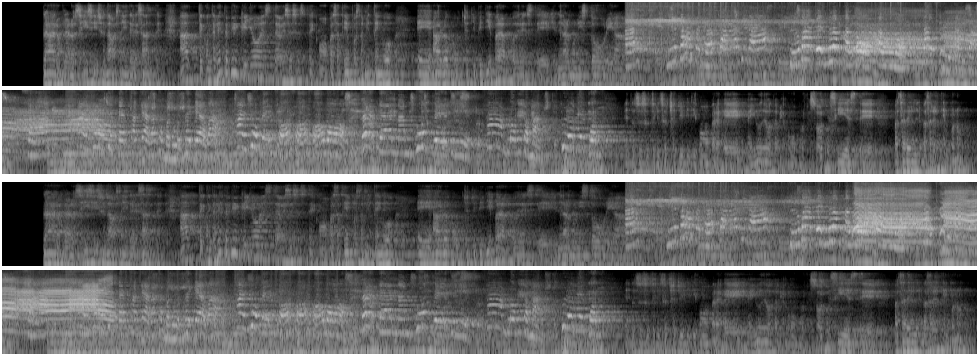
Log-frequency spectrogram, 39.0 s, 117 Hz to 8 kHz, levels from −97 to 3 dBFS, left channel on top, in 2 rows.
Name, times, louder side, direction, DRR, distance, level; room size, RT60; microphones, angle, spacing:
voice 1, 0.8-19.6 20.4-38.7, left 2 dB, 80° left, 0 dB, 3.1 m, -44 dB
sound 1, 12.5-19.7 19.9-20.6 20.9-30.4 30.7-31.5, left 3 dB, 15° left, 1.3 m, -31 dB
Screaming, 17.0-21.9, right 7 dB, 85° right, 0.7 m, -26 dB
sound 2, 20.6-26.6, equal, 15° right, 1.8 m, -35 dB
29.5 x 26.0 x 4.3 m, 2.7 s
head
